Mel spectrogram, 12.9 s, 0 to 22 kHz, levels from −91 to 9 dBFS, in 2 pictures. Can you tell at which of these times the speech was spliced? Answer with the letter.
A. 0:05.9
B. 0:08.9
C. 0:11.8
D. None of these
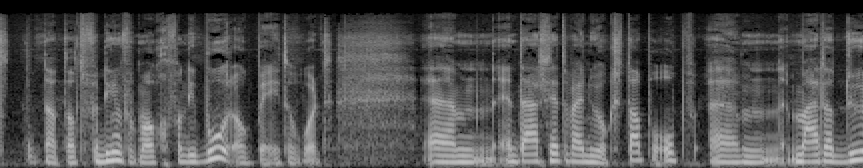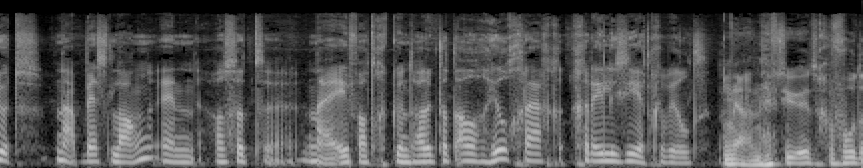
D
